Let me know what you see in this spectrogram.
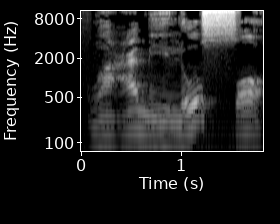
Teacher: dhammahnya tipiskan dan jelaskan u-nya. Wa amilus, jangan wa amilus lu, tapi lu, dhammahnya jelaskan dulu.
